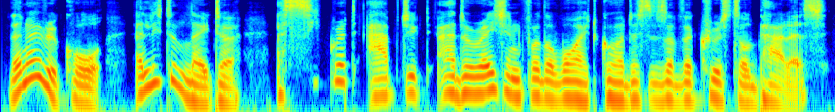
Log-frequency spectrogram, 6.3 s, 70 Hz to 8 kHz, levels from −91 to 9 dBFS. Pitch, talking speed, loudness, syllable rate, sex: 145 Hz, 170 wpm, -18 LUFS, 5.8 syllables/s, male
